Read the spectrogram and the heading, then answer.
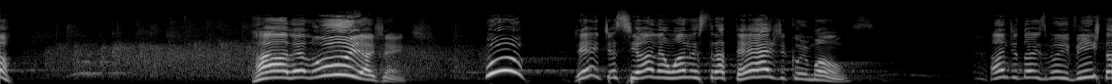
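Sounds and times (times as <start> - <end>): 
speech: 0.0 - 0.2, 2.5 - 8.7, 9.9 - 11.1
audience applauding: 0.0 - 5.0.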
